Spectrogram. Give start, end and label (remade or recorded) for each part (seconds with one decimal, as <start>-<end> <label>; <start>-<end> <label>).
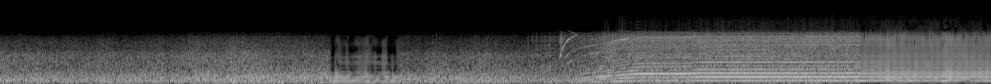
0.0-3.3 recorded; 3.3-4.0 remade; 4.0-8.6 recorded; 8.6-9.9 remade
